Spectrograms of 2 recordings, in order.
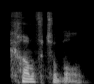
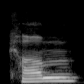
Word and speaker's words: comfortable: Her blue scrubs look comfortable. خلينا نتكلم عن الكلمة هذه comfortable. لو نطقتها comfortable, that's fine. But if you say comfortable, that's the way to say it.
